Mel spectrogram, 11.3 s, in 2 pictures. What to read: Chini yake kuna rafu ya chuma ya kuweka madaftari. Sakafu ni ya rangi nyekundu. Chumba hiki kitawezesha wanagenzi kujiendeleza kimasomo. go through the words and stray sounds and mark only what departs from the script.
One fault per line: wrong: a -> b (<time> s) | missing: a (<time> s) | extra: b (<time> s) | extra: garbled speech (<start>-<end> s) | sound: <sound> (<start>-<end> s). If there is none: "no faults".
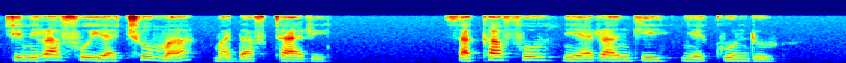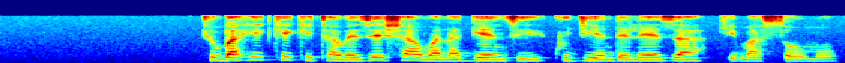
missing: yake kuna (0.3 s)
missing: ya kuweka (1.3 s)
